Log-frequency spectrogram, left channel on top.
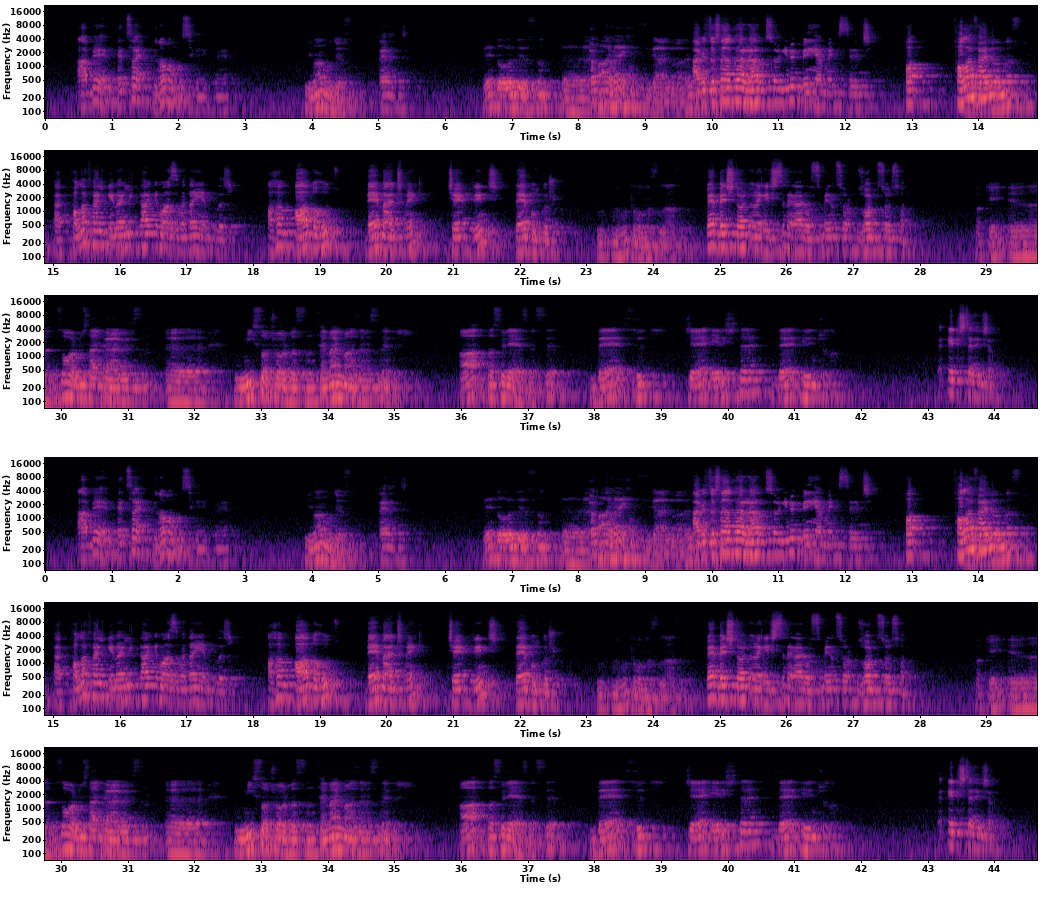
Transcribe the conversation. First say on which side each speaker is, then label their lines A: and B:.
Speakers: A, on the left (about 70°); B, on the left (about 90°).
A: Abi Fetsa Yunan olması gerekiyor ya.
B: Yunan mı diyorsun?
A: Evet.
B: Ve doğru diyorsun. Ee,
A: dört
B: hala
A: dört
B: eşitiz
A: mu?
B: galiba evet.
A: Abi Zosa'dan o kadar rahat bir soru geliyor ki beni yenmeni istediğim için. Fa- falafel,
B: Ama böyle olmaz ki.
A: yani falafel genellikle hangi malzemeden yapılır? Aha, A. Nohut, B. Mercimek, C. Pirinç, D. Bulgur.
B: N- Nohut olması lazım.
A: Ve beş dört öne geçsin helal olsun. Benim sorum zor bir soru sor.
B: Okey. Ee, zor mu sen karar verirsin. Ee, miso çorbasının temel malzemesi nedir? A. Fasulye ezmesi. B. Süt. C. Erişte. D. Pirinç unu.
A: E, erişte diyeceğim.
